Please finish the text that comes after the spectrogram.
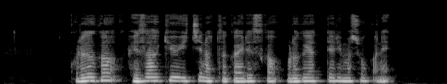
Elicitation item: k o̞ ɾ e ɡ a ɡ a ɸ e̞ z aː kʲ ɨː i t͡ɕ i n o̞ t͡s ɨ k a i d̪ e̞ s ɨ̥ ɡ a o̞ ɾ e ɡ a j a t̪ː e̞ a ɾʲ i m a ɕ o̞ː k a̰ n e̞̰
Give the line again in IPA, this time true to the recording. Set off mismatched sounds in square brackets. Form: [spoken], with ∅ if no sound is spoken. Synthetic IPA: k o̞ ɾ e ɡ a ɡ a ɸ e̞ z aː kʲ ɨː i t͡ɕ i n o̞ t͡s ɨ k a i d̪ e̞ s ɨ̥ ɡ a o̞ ɾ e ɡ a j a t̪ː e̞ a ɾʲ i m a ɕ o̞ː k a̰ n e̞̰

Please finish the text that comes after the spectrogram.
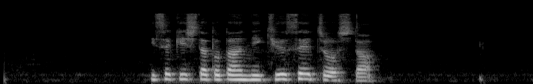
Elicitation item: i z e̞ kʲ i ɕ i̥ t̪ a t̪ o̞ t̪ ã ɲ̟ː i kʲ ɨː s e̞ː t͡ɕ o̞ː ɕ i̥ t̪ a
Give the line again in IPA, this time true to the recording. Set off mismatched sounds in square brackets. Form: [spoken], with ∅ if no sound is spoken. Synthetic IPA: i [s] e̞ kʲ i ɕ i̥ t̪ a t̪ o̞ t̪ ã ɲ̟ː i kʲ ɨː s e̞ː t͡ɕ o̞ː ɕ i̥ t̪ a

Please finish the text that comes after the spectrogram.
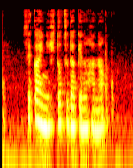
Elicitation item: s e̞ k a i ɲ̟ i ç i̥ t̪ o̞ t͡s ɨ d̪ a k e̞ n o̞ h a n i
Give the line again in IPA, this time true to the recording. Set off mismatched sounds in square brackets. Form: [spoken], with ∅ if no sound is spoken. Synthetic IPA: s e̞ k a i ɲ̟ i ç i̥ t̪ o̞ t͡s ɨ d̪ a k e̞ n o̞ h a n [a]

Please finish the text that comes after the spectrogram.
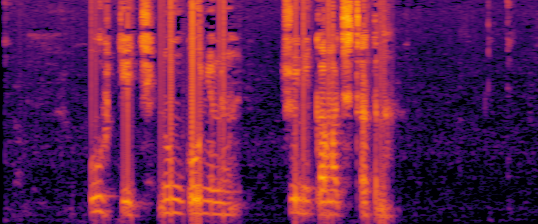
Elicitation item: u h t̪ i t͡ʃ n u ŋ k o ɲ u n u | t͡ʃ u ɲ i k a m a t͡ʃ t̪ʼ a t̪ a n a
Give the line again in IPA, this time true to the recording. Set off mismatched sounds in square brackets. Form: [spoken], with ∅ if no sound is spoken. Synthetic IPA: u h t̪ i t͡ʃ n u ŋ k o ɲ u n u | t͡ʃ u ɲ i k a m a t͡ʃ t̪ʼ a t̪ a n a

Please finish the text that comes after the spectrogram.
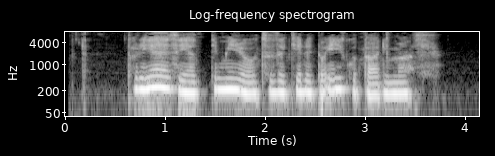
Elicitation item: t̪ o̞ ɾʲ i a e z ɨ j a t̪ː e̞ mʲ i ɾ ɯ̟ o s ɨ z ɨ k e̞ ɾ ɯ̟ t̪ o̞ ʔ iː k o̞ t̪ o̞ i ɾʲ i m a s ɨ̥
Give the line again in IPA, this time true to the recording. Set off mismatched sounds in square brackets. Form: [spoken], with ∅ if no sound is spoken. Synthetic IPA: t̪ o̞ ɾʲ i a e z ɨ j a t̪ː e̞ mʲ i ɾ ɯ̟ o [t͡s] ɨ z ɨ k e̞ ɾ ɯ̟ t̪ o̞ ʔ iː k o̞ t̪ o̞ [a] ɾʲ i m a s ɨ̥

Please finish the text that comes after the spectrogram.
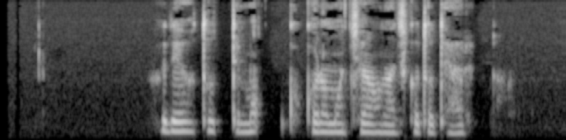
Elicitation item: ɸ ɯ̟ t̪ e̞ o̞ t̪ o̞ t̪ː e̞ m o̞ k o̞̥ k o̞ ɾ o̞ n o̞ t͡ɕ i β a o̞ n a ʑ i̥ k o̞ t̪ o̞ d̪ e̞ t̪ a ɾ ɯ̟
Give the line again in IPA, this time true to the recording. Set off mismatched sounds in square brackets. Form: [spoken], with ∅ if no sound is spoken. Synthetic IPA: ɸ ɯ̟ [d̪] e̞ o̞ t̪ o̞ t̪ː e̞ m o̞ k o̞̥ k o̞ ɾ o̞ [m] o̞ t͡ɕ i β a o̞ n a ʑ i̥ k o̞ t̪ o̞ d̪ e̞ [∅] a ɾ ɯ̟

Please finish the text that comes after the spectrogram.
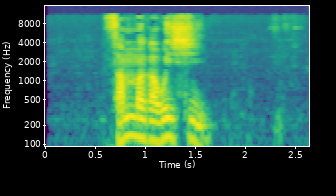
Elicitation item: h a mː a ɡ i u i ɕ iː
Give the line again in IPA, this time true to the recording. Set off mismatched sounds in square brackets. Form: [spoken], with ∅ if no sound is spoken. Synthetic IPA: [s] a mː a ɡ [a] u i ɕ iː

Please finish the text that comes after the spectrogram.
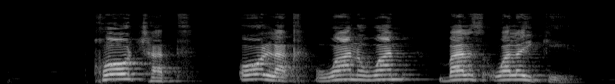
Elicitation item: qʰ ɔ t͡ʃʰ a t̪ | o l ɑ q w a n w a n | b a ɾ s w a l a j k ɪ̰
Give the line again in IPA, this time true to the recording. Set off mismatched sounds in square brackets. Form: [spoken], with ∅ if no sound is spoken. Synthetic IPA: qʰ [o] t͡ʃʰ a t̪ | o l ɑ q w a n w a n | b a [l] s w a l a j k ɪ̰

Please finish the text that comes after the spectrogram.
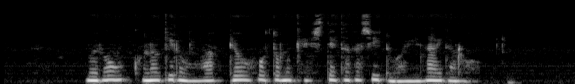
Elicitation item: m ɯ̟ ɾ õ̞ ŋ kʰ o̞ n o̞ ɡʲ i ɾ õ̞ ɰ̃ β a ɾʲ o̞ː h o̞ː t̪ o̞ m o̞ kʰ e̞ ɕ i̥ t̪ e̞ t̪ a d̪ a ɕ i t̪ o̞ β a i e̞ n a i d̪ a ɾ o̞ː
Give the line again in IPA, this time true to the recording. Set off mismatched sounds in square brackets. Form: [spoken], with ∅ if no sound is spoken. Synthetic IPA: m ɯ̟ ɾ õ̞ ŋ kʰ o̞ n o̞ ɡʲ i ɾ õ̞ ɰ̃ β a ɾʲ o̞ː h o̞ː t̪ o̞ m o̞ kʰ e̞ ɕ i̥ t̪ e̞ t̪ a d̪ a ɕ [iː] t̪ o̞ β a i e̞ n a i d̪ a ɾ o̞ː

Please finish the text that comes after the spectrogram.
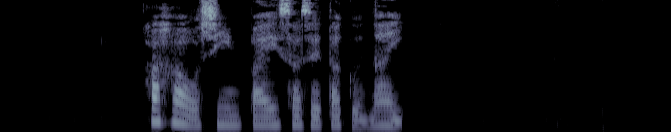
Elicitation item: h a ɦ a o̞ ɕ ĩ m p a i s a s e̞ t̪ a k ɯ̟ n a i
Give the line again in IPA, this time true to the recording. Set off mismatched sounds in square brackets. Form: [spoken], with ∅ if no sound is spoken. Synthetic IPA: h a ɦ a o̞ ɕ ĩ m p a i s a s e̞ t̪ a k ɯ̟ n a i

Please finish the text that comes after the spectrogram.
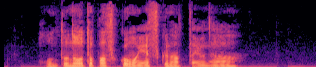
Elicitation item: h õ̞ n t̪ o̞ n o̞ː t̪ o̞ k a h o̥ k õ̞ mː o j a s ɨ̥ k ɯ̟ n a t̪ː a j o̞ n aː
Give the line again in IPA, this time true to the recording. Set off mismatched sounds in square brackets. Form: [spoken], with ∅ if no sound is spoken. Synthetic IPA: h õ̞ n t̪ o̞ n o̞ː t̪ o̞ [p] a [s] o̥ k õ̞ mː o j a s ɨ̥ k ɯ̟ n a t̪ː a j o̞ n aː

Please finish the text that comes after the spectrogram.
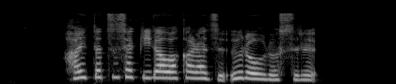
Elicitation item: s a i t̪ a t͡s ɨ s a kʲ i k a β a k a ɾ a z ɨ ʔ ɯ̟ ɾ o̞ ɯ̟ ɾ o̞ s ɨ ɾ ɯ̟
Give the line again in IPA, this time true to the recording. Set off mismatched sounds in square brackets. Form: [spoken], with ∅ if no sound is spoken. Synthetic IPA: [h] a i t̪ a t͡s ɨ s a kʲ i [ɡ] a β a k a ɾ a z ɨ ʔ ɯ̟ ɾ o̞ ɯ̟ ɾ o̞ s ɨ ɾ ɯ̟

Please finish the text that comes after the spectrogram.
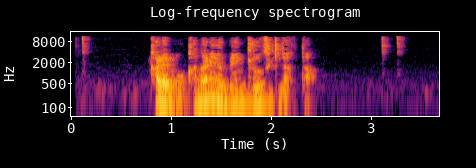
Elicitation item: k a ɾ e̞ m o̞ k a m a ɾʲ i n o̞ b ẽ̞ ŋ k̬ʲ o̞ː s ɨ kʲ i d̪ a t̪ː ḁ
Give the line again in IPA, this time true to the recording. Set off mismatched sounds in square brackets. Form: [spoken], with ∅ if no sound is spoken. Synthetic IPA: k a ɾ e̞ m o̞ k a [n] a ɾʲ i n o̞ b ẽ̞ ŋ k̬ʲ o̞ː [z] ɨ kʲ i d̪ a t̪ː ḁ

